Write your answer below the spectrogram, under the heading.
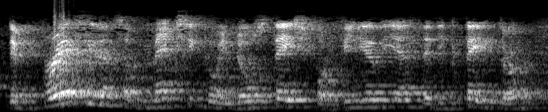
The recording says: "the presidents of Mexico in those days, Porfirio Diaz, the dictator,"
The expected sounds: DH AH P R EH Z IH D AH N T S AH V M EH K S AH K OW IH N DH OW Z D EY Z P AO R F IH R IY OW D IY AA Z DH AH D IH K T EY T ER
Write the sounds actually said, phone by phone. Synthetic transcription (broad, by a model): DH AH P R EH S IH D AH N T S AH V M EH K S AH K OW IH N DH OW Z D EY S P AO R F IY L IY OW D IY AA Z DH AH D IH K T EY T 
